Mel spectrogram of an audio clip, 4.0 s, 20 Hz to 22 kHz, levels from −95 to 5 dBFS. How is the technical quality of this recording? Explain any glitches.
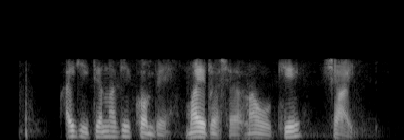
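The recording has audible technical problems: plainly audible low-bitrate codec coloration throughout, and one brief dropout.

The G.729 codec (the G.729A variant) has been applied across the whole clip. The encoder discards the actual waveform and keeps only a vocal tract filter, a pitch predictor and a handful of pulses per 5 ms half-frame, which fits an 8 kbit/s rate. Nothing above 4 kHz survives, so the speech sounds band-limited, and the crude pulse excitation gives it a plainly rough, slightly synthetic texture.

VoIP packet loss concealed by the speech codec occurs from 2.38 to 2.49 s. About 60 ms of audio went missing, consistent with three 20 ms packets. The decoder filled the gap by repeating its last pitch and filter settings at steadily falling gain. The result is a short stretched sound, a buzzy tone or coloured noise, that fades. Because each frame depends on the previous one, the sound stays weak or distorted briefly after audio resumes, until the decoder state recovers.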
